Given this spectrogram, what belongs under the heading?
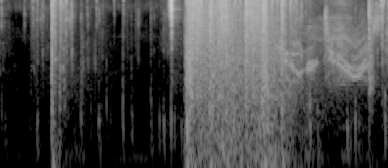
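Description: Gunfire in Counter-Strike, a competitive online shooter: one sharp shot, a few scattered pops, then a loud, sustained burst of rapid fire that keeps ringing close and dense to the end.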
